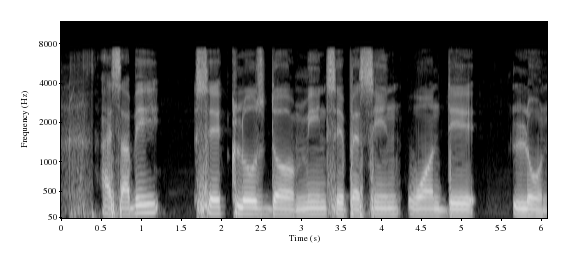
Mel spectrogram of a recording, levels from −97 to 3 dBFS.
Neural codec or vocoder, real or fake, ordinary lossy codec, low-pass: none; real; none; 7.2 kHz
